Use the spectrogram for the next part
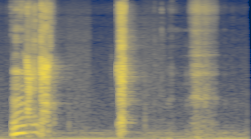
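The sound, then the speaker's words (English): A voice imitates the harsh hacking cough of people in Asia, likened to a cat being sick: a strained, raspy burst followed by two shorter rough hacks, loud, with no talking over it. “No one goes like, I need to cough, excuse me. They all go... Like a cat being sick.”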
